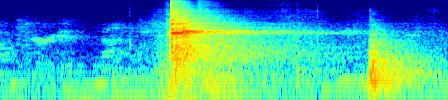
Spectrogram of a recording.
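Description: A baseball bat hitting a ball: one sharp ping a little under a second in, with a high metallic ring that dies away over about a second, typical of an aluminium bat. A second, softer knock follows near the end.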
